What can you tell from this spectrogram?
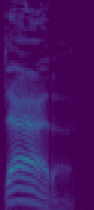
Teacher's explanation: Strong D in the beginning, flap T on the end, with a schwa.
